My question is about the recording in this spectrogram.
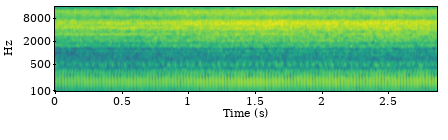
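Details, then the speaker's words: Mercury 4 hp outboard after no-start revival, boat underway at full throttle, not quite planing: loud steady buzzing drone that never climbs; owner feels revs are too low, suspects outboard mounted out too far or angle, cause unconfirmed. "Got it floored. I don't hear the RPMs that I feel like I'm supposed to, but I've never owned this type of outboard."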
